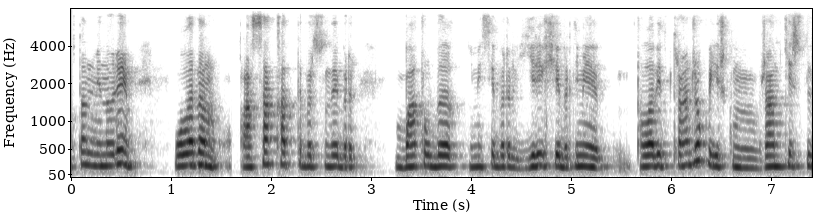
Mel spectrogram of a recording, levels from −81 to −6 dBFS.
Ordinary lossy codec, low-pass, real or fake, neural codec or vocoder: Opus, 32 kbps; 7.2 kHz; real; none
